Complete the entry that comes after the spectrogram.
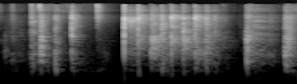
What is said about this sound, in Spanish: eso fueron mi aplauso no, no de la otra persona.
